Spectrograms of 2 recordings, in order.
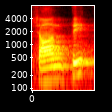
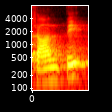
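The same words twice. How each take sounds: First: The word is said loudly. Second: The word is said softly. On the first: Obstacles should not come from the divine. "கொஞ்சம் பெருசா ஆரம்பிப்போம்" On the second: Obstacles should not come from those around us. "கொஞ்சம் மெதுவா"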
